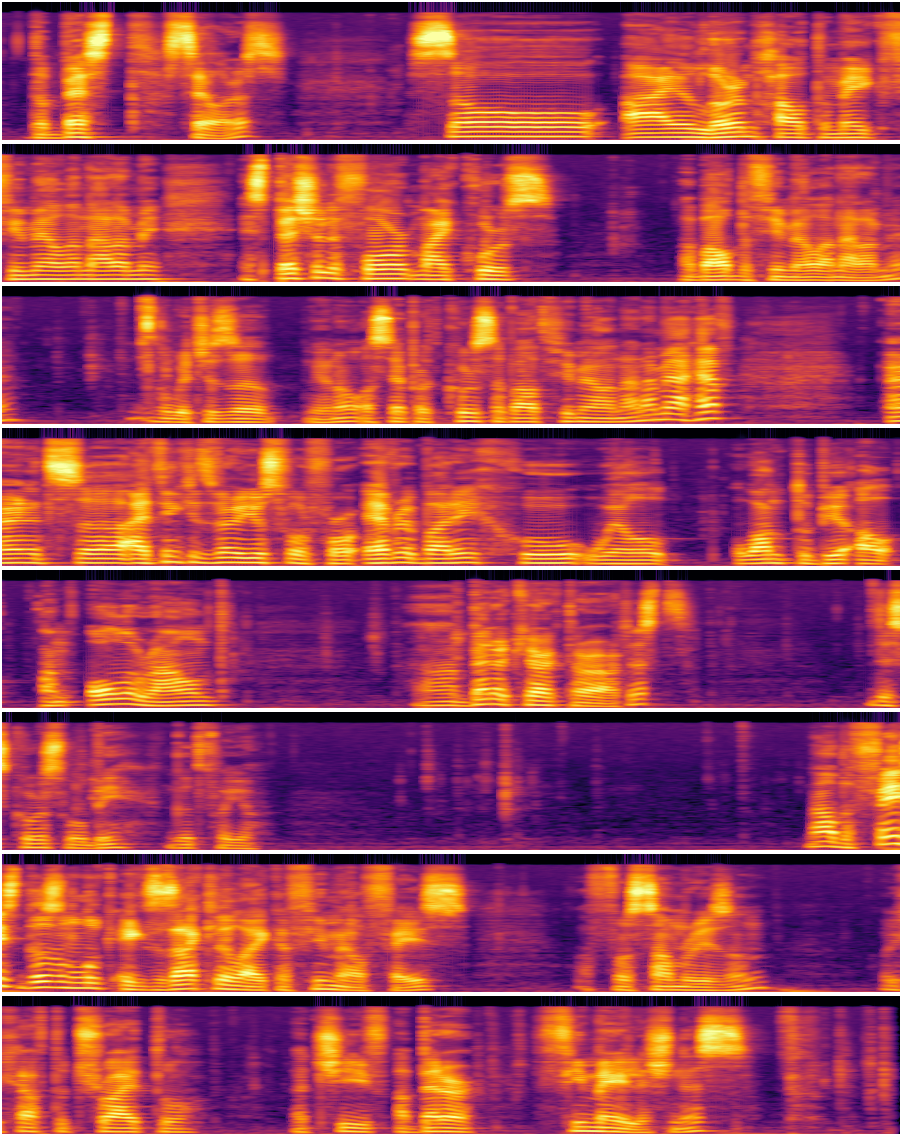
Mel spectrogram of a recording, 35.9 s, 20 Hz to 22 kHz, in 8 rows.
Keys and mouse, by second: 20.1 1, 21.3-35.9 ctrl+alt+right drag, 26.7 alt+q, 27.6 g.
